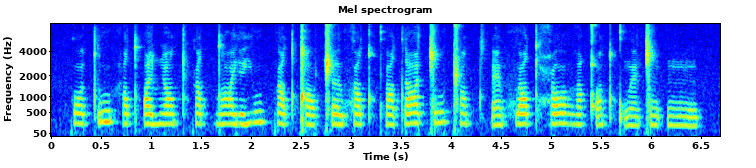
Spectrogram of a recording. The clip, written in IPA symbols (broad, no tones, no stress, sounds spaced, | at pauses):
k ɔ tʼ u h ʌ tˤ ʔ ʌ ʎ ũ tˤ k ʌ tˤ dˤ ũ j ɪ j u kʷ ɪ tˤ ǃ ɔ ǁ ɜ xʷ ɜ tˤ kʷʰ ɜ tˤ ɾ ɜ ǀ u ǁ ũ tˤ t͡sʼ æ̃ xʷ ɜ tˤ ħ ɔ ɦ ʌ qʼ ũ tˤ kʷʼ æ̃ ǀ ũ ʔ ũ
